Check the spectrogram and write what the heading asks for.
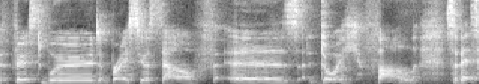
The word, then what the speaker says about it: Durchfall: Okay, so the first word, brace yourself, is Durchfall. So that's how I pronounce it. This is how Google pronounces it for probably more of a native sounding pronunciation. Durchfall.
